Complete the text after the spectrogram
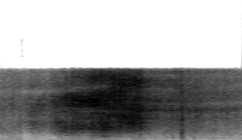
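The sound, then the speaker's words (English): Skis carve across icy snow on a ski mountain in Vermont in one long, hissing scrape that swells and fades over about a second, followed by a brief sharp crunch. No voices. “I don't get to see my family often now, much less get the chance to ski, but the sound of skis crunching and carving on ice will always bring me back to those early days.”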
